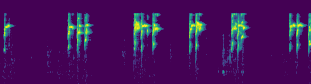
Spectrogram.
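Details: Rosy-faced lovebird, a pet, calling in short clusters of two to three harsh, high chirps roughly every second, scratchy and piercing, with quiet gaps between.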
